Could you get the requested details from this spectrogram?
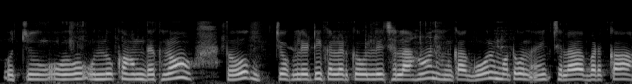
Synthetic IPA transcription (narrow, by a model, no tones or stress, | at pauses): ot͡ʃʊlːukoɦɐmd̪eːkʰleõt̪ot͡ʃoːkleːʈikələɾkeʊlːit͡ʃʰɐlaɦaːnɦɐmkaɡoːlmoːʈoːlẽkt͡ʃʰɐlabəɽka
